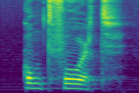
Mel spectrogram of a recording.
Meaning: inflection of voortkomen: 1. second/third-person singular present indicative 2. plural imperative
- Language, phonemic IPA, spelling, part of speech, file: Dutch, /ˈkɔmt ˈvort/, komt voort, verb, Nl-komt voort.ogg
